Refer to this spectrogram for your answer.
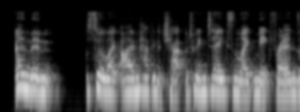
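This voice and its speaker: Speaking with an Australian accent, a woman keeps a moderate pace. Her tone is animated. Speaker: actress. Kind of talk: interview.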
